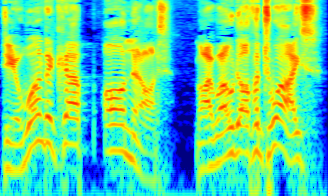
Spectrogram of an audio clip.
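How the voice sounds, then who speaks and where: A man voicing a bluff, chatty middle-aged estate agent with a gravelly, jovial manner in an audiobook. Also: sits high, very animated, measured pace, fairly bright tone, dry recording, studio quality, pitched above the performer's own voice, exaggerated voice. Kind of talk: audiobook character voice.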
